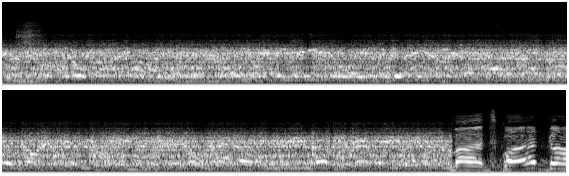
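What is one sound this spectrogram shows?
A radio receiver hisses and crackles with a noisy, garbled transmission through its loudspeaker.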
